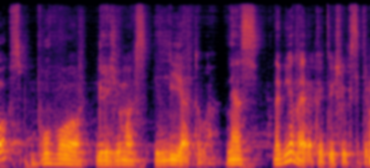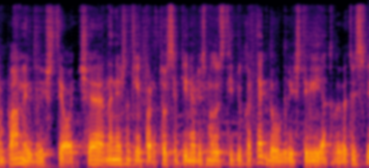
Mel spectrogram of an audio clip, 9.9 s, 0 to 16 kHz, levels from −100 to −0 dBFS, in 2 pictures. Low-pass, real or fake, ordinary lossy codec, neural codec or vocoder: 14.4 kHz; fake; AAC, 96 kbps; codec, 44.1 kHz, 7.8 kbps, Pupu-Codec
